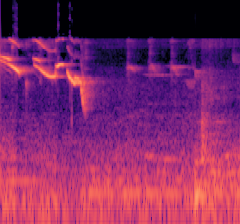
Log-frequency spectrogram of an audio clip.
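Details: Oriental magpie-robin (kacer) song for training caged birds: about one second of high, fast descending whistled slurs, followed by quiet background with faint thin notes.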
